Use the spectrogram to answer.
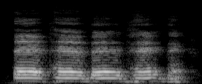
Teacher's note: जब उसका हम उच्चारण करते हैं तो हमारी जीभ कहां टकराती है, दांत के टकराती है।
